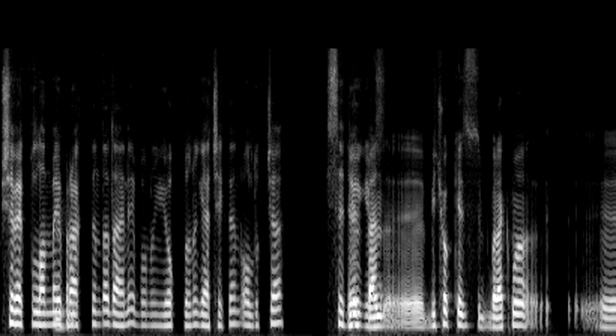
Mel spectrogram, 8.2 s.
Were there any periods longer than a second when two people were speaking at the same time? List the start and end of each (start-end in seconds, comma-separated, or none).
none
